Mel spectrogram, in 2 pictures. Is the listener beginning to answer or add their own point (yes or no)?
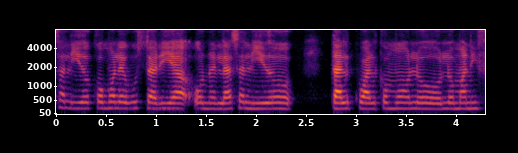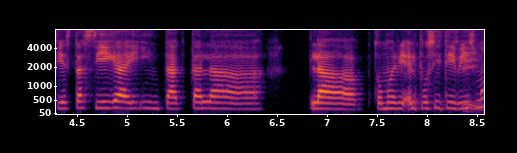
yes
